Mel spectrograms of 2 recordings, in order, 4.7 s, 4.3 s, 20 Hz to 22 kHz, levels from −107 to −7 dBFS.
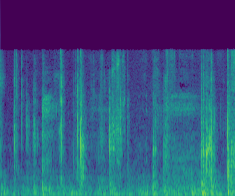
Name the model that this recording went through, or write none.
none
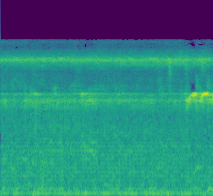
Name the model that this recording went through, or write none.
vocoder, Vocos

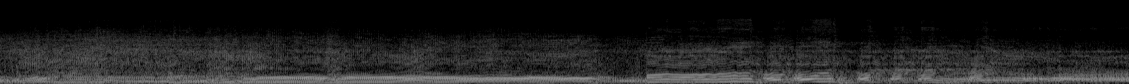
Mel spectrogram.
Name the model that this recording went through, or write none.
none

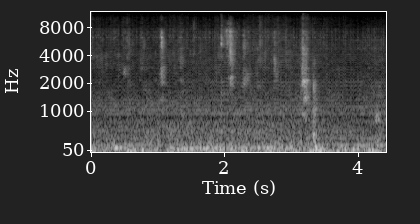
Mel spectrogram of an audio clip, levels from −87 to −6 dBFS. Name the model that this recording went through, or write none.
vocoder, Vocos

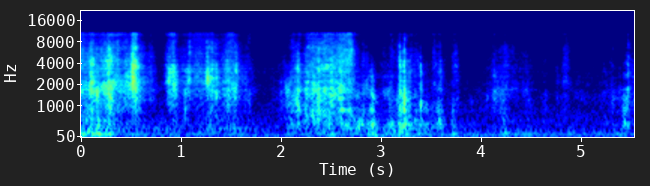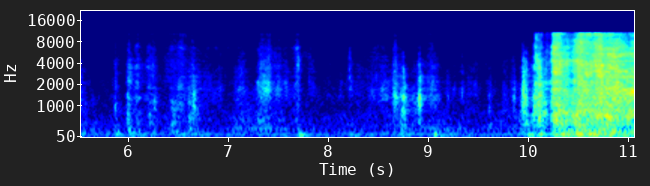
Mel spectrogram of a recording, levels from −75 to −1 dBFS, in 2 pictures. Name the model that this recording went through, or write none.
vocoder, Vocos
